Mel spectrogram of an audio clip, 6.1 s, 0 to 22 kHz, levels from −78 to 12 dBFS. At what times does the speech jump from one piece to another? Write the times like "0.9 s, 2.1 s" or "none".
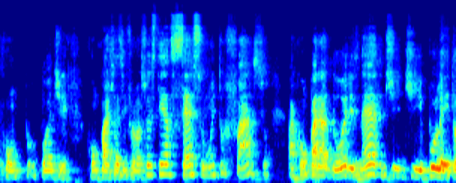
none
